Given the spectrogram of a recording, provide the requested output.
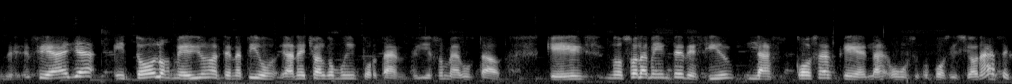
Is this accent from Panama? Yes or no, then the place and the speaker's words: no; Venezuela; como venezolano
